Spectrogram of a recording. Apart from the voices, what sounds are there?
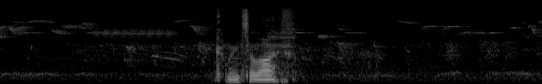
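birds singing outdoors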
